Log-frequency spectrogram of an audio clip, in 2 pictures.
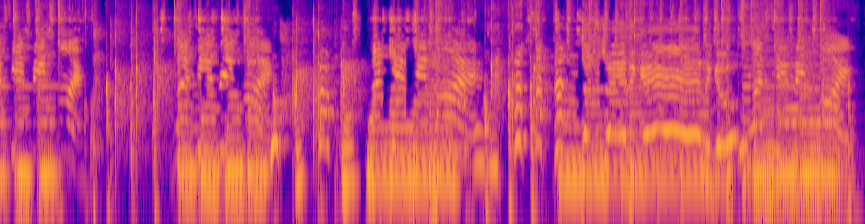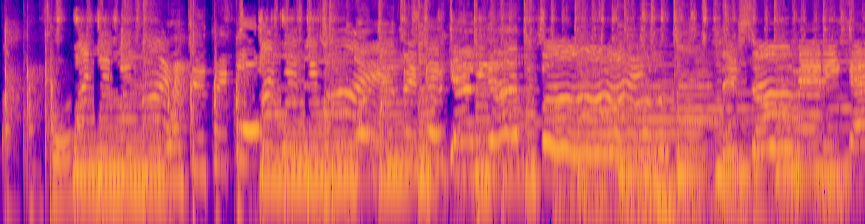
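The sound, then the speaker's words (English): Children keep a steady rhythm by clapping their hands and stomping their feet on the floor, with sharp repeated beats under loud singing voices. “We can make a little rhythm by clapping our hands and stomping on the floor. So make some noise.”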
